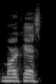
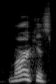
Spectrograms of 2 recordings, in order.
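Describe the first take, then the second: First: The name is split as Mark Ass. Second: The name is said smoothly as Marcus. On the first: The speaker calls it wrong. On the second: The speaker calls it right.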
